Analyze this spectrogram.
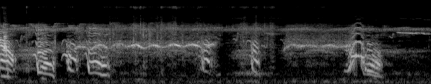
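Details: A female grey francolin (Ortygornis pondicerianus), apparently a captive bird in a village, calls with harsh, descending squealing notes in quick bursts over a steady high hiss like insects or other birds.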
